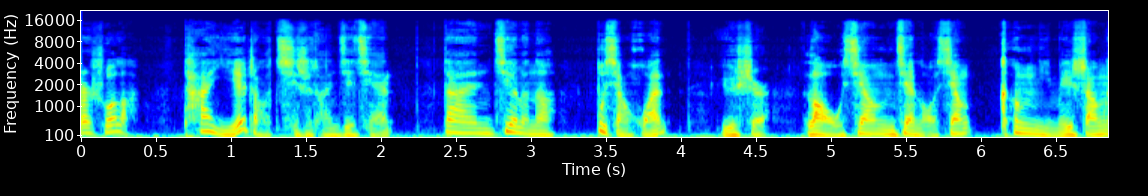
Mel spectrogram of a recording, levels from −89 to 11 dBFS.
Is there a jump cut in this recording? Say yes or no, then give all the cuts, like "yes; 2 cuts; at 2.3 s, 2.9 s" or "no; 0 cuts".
yes; 1 cut; at 2.3 s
